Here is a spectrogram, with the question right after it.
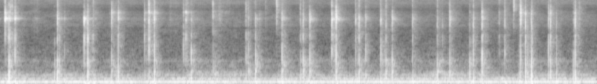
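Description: Long nails scratch and tap along the grain of a small, solid palo santo wood stick, making a rapid, irregular series of sharp, bright clicks and light scratches. The clicks die away almost instantly over a quiet, steady low hum.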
